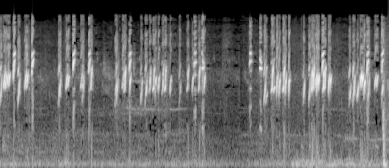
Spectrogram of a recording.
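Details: Twittering 'betbeta' of a female European goldfinch, meant to rouse a silent male to song: quick chattering clusters of sharp high notes, a clear silent break near the middle, then more bursts.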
